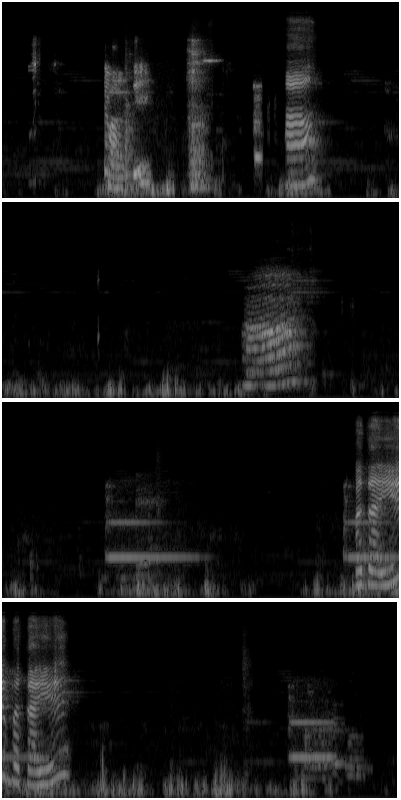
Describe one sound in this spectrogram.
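A middle-aged woman talks calmly over an online call.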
